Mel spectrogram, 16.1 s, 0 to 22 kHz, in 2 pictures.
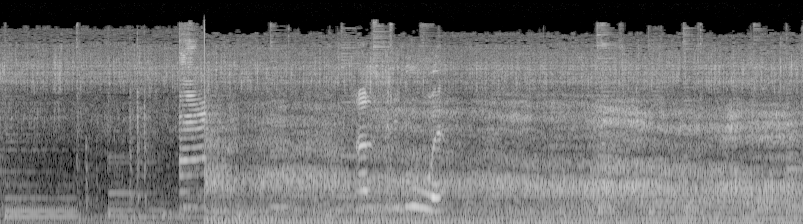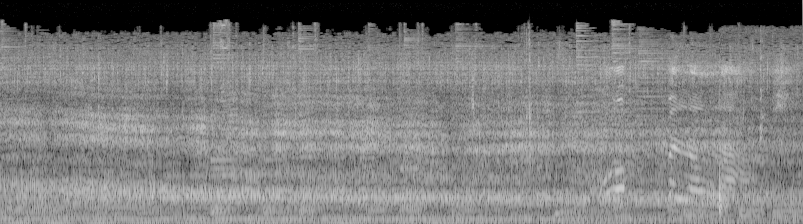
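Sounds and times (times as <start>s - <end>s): outboard motor idling: 0.0s - 16.0s.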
